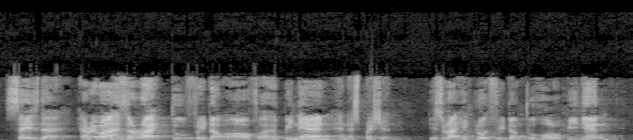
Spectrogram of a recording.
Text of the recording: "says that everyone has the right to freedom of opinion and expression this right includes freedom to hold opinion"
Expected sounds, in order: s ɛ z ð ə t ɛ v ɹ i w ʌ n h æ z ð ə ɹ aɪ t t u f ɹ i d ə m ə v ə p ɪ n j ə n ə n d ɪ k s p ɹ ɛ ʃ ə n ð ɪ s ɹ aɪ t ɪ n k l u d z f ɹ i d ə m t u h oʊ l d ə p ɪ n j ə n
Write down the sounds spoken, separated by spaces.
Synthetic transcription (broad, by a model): s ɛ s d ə t ɛ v ɹ i w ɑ n h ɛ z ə ɹ aɪ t t u f ɹ i d ə m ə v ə p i n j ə n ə n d ɪ k s p ɹ ɛ ʃ ə n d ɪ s ɹ aɪ t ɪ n k l u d f ɹ i d ə m t u h oʊ l ə p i n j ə n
